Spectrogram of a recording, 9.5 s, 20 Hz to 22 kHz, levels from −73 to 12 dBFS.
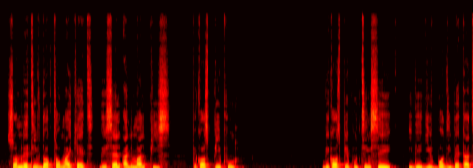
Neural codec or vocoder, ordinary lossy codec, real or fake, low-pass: none; none; real; none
